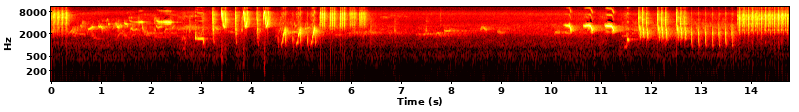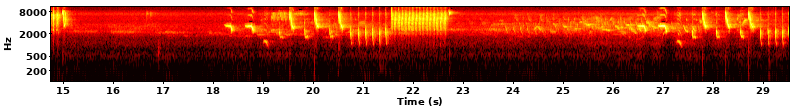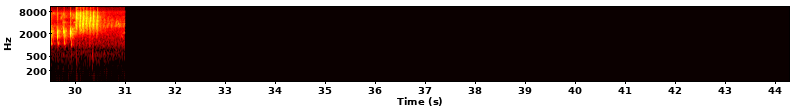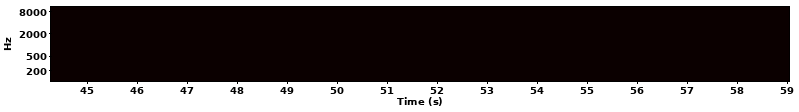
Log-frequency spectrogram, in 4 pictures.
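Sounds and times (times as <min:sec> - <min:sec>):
songbird trilling and chirping: 0:00.0 - 0:08.8, 0:10.0 - 0:15.2, 0:18.1 - 0:31.0.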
